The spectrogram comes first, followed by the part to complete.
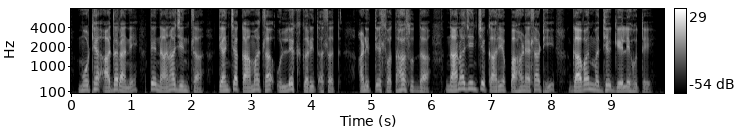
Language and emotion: Marathi, neutral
